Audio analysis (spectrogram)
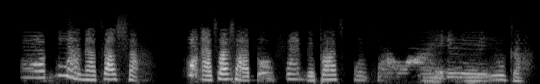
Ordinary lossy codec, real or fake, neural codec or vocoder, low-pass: MP3, 96 kbps; fake; codec, 44.1 kHz, 0.9 kbps, DAC; 14.4 kHz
